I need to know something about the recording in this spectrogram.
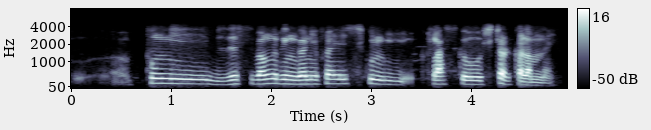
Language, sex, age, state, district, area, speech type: Bodo, male, 30-45, Assam, Kokrajhar, rural, conversation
